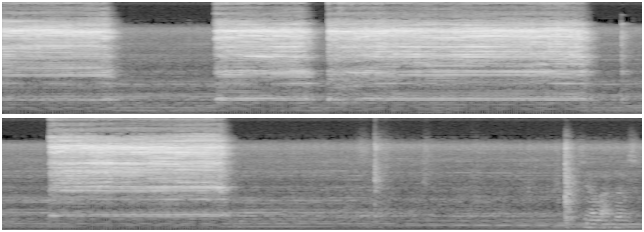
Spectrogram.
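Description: A chisel being sharpened with a power tool, loud steady grinding buzz in several long bursts separated by short pauses, then quieter workshop noise with faint clicks.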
